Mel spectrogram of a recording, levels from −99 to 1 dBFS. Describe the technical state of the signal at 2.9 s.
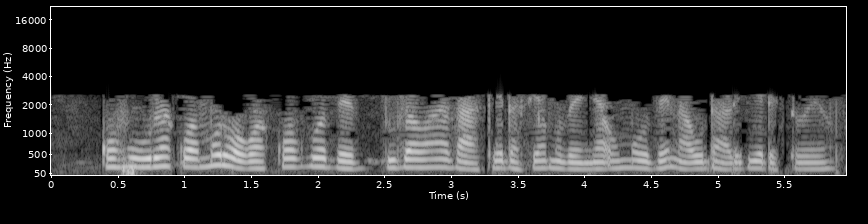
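At 2.9 s the speech sounds dull, smeared and warbly, with nothing above 2.5 kHz, as it does throughout. This is likely heavy AAC compression, whose bit-starved quantisation, suggesting a bitrate near 12 kbps, strips and blurs the spectrum.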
